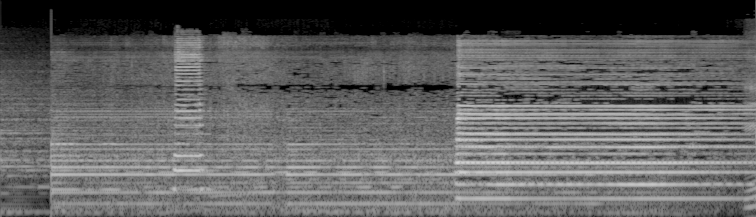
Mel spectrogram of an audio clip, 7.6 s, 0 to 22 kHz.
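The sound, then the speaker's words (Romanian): Truck horns blare in long, sustained tones during a protest by thousands of haulier trucks in Romania on 10 January 2024; one steady horn is joined partway through by a louder, brighter blast, so several overlapping honks drone together loudly with no talking. “Protest cu mii de camioane al transportatorilor”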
